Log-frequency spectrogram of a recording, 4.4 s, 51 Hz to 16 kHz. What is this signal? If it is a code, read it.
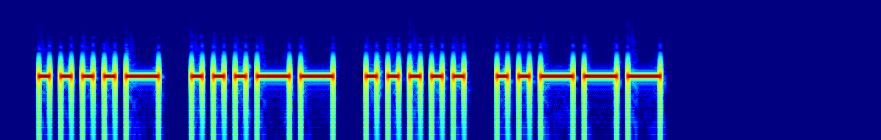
Morse code, heard as a keyed tone, about 22 wpm, 700 Hz. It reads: 4352
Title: Common Cut Numbers - 4-Digit 22wpm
